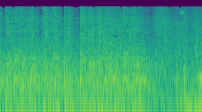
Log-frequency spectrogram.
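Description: A pistol fires.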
